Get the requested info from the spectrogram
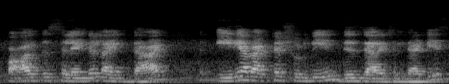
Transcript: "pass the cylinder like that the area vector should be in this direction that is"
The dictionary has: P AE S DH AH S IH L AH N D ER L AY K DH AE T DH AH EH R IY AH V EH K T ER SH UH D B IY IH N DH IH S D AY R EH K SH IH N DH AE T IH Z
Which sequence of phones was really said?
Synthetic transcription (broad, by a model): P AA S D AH S IH L AH N D ER L AY K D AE T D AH EH R IY AH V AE K T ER SH UH D B IY IH N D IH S D AY R EH K SH IH N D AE T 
